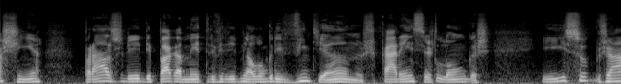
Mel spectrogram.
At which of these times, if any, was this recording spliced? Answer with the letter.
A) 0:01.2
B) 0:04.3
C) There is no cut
B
